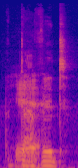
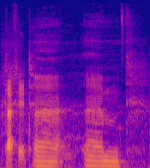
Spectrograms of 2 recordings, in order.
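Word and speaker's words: Dafydd: This is David or Daffid. I don't know how to pronounce that. – Daffid.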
